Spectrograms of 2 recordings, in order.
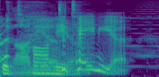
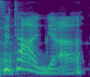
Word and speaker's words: Titania: It's like Tanya. It's like the name Tanya. – Titania. – Oh my god. Titania. Titania. Is that right? – It's a Titania. – Titania.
